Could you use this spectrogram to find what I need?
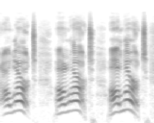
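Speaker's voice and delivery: high, loud repeated warning; mock alarm, evenly repeated; computer alarm. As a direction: imitate an automated alert.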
